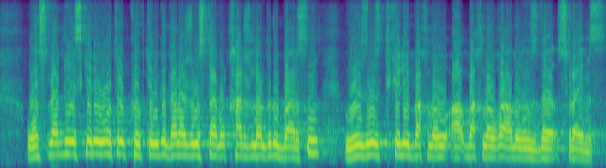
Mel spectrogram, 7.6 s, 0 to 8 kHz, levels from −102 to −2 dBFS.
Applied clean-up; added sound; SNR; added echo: none; none; none; none.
